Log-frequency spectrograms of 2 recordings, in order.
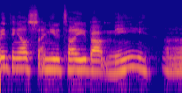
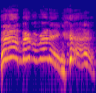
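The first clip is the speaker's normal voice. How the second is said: high, loud hammed-up shriek of alarm; mock freakout; 12 semitones higher, 8 dB louder than usual. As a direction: play an uptight Californian panicking at a barefoot runner. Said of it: "they're like".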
